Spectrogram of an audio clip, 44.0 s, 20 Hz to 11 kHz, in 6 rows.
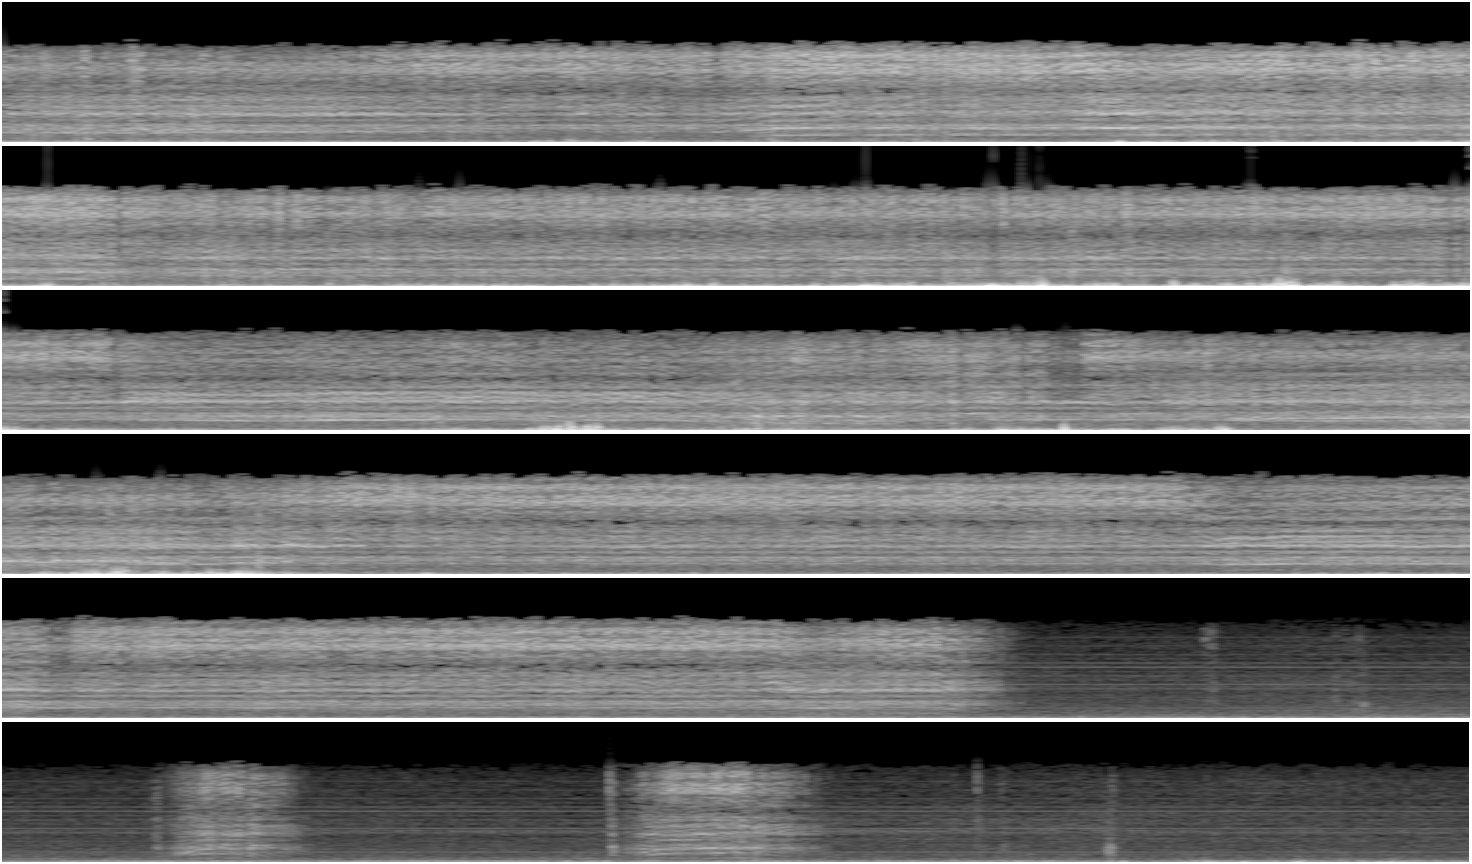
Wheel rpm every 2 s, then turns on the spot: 110, 120, 160, 160, 120, 120, 120, 110, 110, 110, 110, 120, 110, 110, 110, 120, 110, 30, 10, 10, 30, 0.
none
